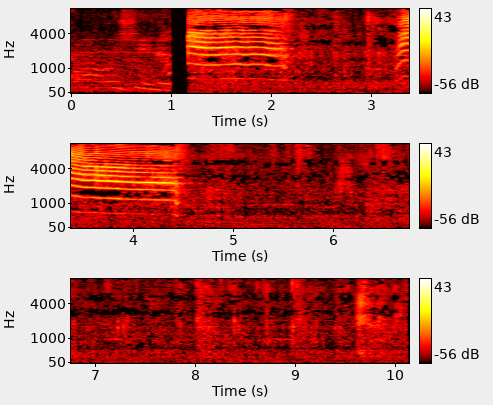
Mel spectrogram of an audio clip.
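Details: Domestic cat giving two long, loud, strained meows about a second each, rich and nasal with a slight rise and fall, separated by a short pause, followed by quiet room noise.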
